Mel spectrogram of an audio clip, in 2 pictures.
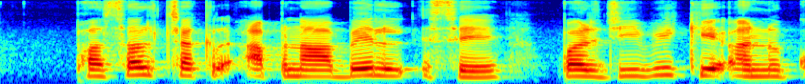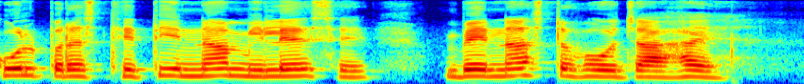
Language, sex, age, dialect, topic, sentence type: Magahi, male, 25-30, Central/Standard, agriculture, statement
